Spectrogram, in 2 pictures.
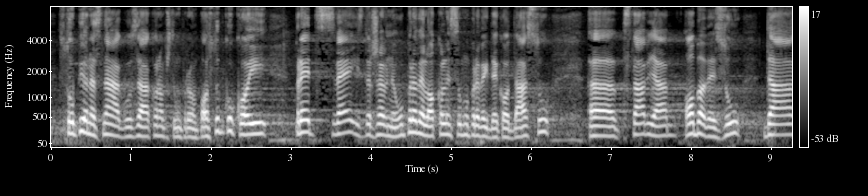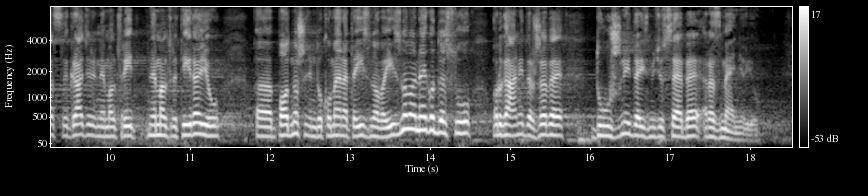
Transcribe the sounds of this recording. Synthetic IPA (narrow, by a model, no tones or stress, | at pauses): st̪uːpio̞nasnaːɡuzaːkonaopʃt̪emupɾaʋo̞mpo̞st̪up̚kuko̞jipɾed̪sʋeizd̪r̩ʒaʋne̞upɾaʋelo̞kalˠnesomupɾaʋeɡd̪eɡo̞d̪ːasu | st̪aʋʎao̞baʋezu | d̪ase̞ɡɾad͡ʑaninɾnemalˠt̪ɾet̪iːɾaju | po̞d̪noʃeɲemd̪o̞kume̞nat̪aiznoʋaiznoʋaneɡo̞d̪asuoɾɡaːnid̪r̩ʒaʋe̞d̪uːʒnid̪aizme̞d͡ʑusebe̞ɾazmḛɲṵjṵ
